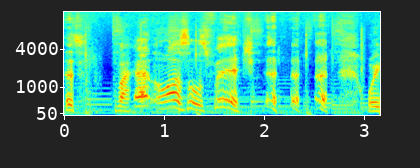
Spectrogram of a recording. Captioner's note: laughs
